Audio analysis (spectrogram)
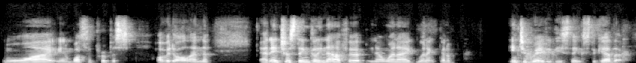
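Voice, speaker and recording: A man's voice: on the high side, moderate pace, darkish tone. A man sharing a personal story on a webinar, hesitant and searching for words. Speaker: webinar participant. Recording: muffled webinar call audio.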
